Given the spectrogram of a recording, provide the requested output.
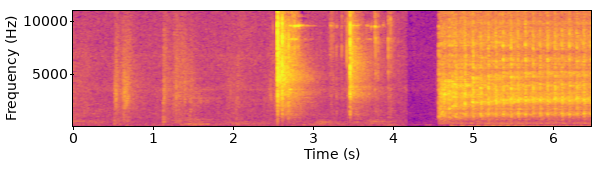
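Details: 1985 Honda Rebel, about 2,000 miles, first start after 17 years stored, fresh gas, oil checked: loud regular starter churning, no firing; cranks but won't start, before choke used.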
